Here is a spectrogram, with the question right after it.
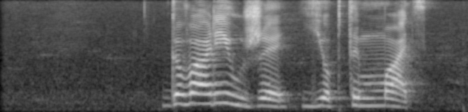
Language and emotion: Russian, angry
